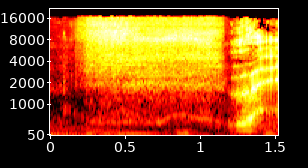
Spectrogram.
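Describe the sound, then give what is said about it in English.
A man coughs and gags on a cigarette: a long, raspy, breathy wheeze followed by a short, strained, choking burst of voice. “He's coughing on the cigarette. He's gagging.”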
